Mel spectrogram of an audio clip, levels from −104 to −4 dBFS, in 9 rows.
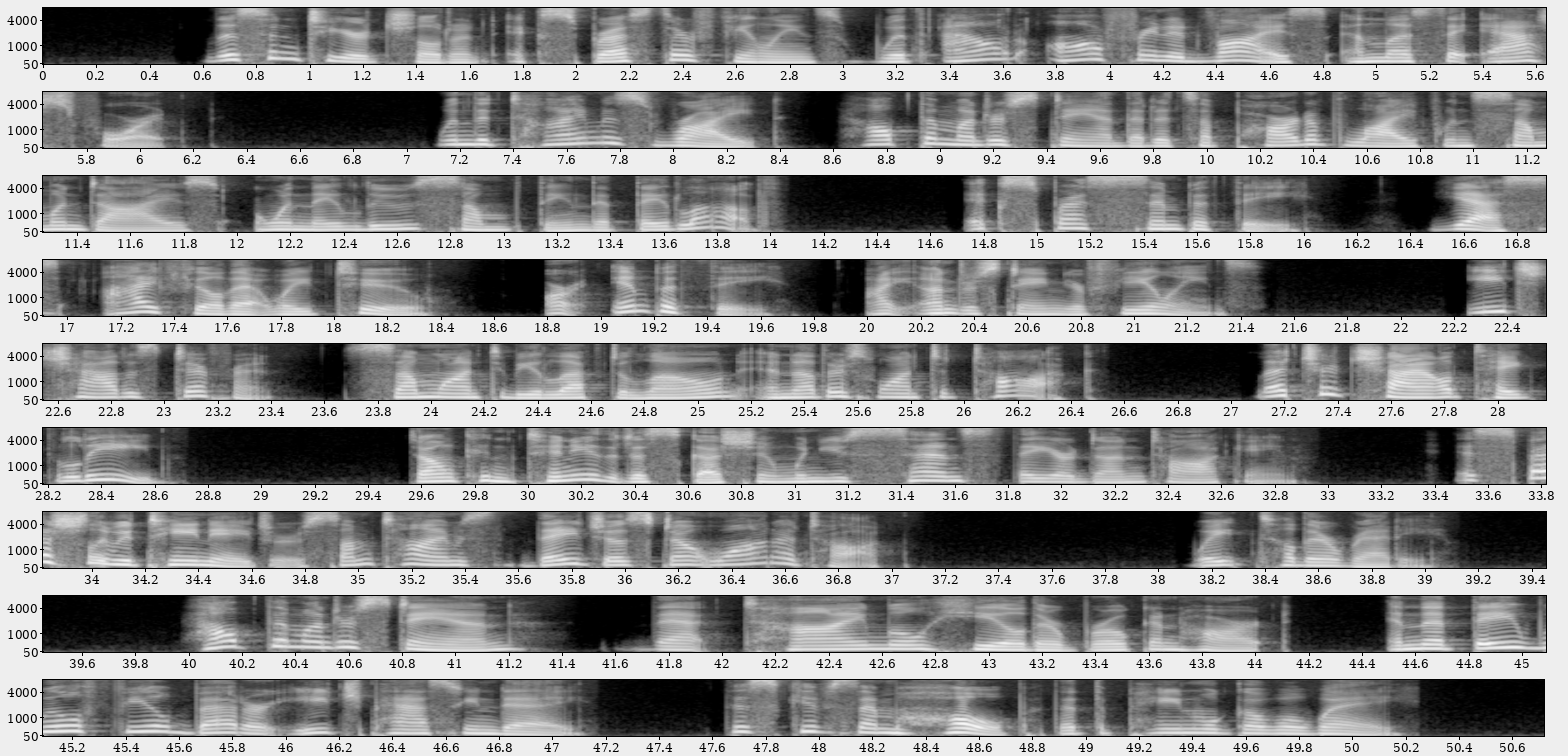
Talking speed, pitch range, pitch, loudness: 155 wpm, 145-220 Hz, 180 Hz, -17 LUFS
